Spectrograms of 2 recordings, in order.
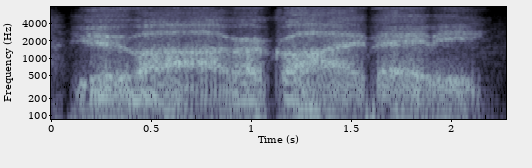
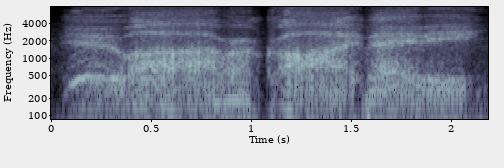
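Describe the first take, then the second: First: Much lower, soft, slow growled sneer; low growled taunt. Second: High, soft, slow blubbering mock sob; whiny mock crying taunt. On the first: Acted. Wrestler mocking a loser, low growled sneer. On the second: Wrestler mocking a loser, whiny mock crying. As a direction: blubber it like a crybaby.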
